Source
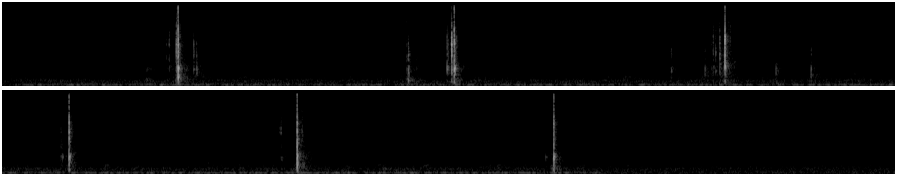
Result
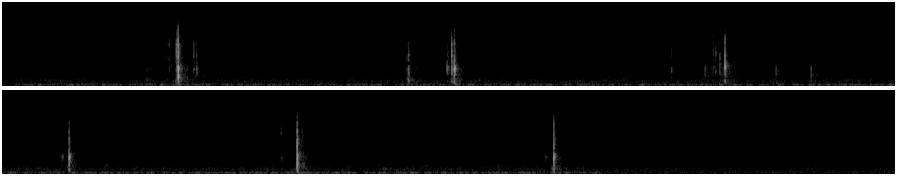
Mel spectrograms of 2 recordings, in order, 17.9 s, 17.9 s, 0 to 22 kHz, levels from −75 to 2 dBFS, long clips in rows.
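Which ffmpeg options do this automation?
-af "asetnsamples=n=441:p=0,asendcmd='1.6 lowpass f 2800;4.09 lowpass f 1300;4.63 lowpass f 2400;7.14 lowpass f 1100;8.14 lowpass f 2600;8.99 lowpass f 1200;9.86 lowpass f 2400',lowpass=1400"

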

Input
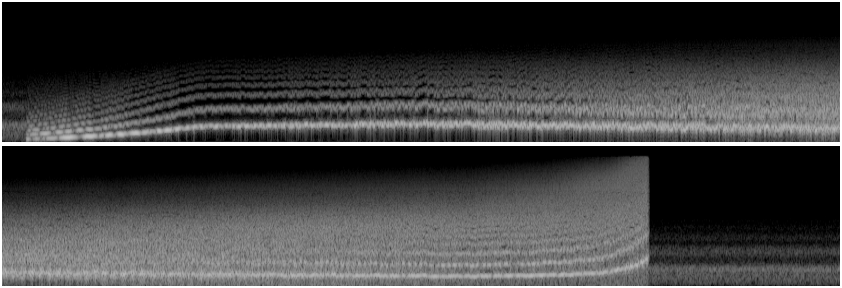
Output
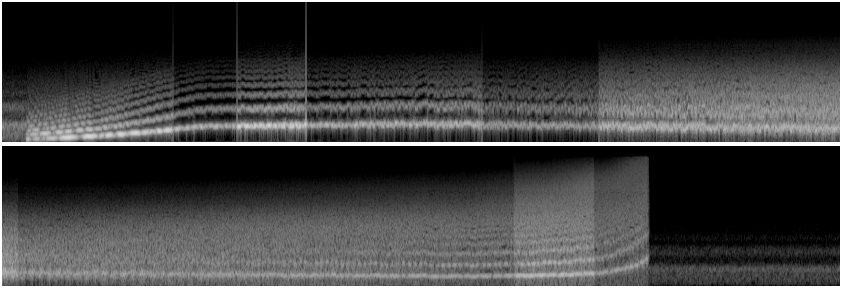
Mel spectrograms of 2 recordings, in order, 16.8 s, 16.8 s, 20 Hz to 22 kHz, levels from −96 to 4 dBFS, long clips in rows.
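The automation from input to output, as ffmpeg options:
-af "asetnsamples=n=441:p=0,asendcmd='1.71 volume volume 2dB;2.35 volume volume 11dB;3.04 volume volume -0.5dB;4.8 volume volume -9.5dB;5.97 volume volume 1dB;8.54 volume volume -6.5dB;13.5 volume volume 1.5dB;14.3 volume volume -7dB',volume=2.82"

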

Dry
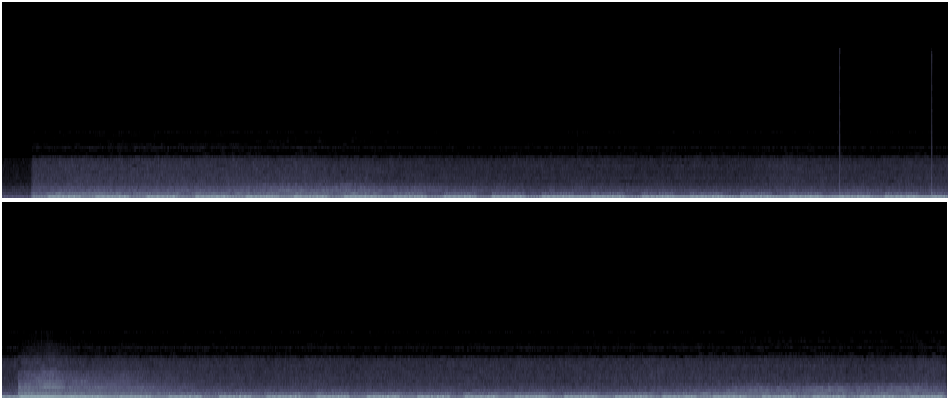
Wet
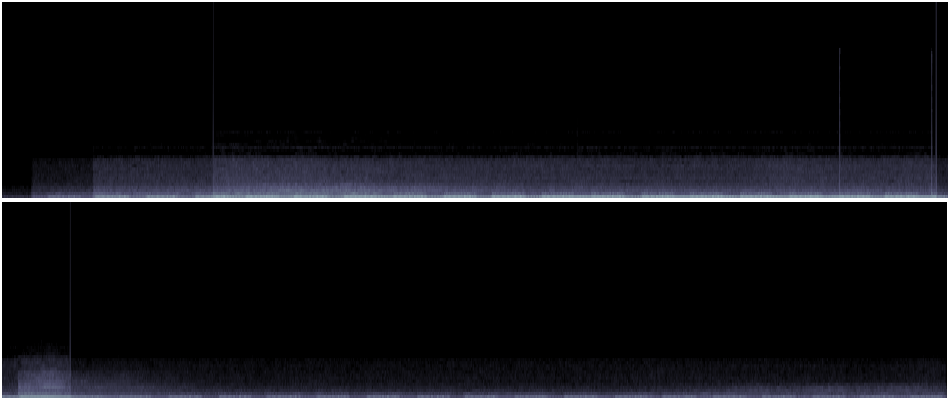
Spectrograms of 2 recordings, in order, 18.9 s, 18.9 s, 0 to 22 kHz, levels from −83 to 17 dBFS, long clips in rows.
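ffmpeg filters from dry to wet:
-af "asetnsamples=n=441:p=0,asendcmd='0.92 volume volume -5.5dB;2.12 volume volume 1dB;9.35 volume volume -7dB;10.15 volume volume -15.5dB',volume=0.168"

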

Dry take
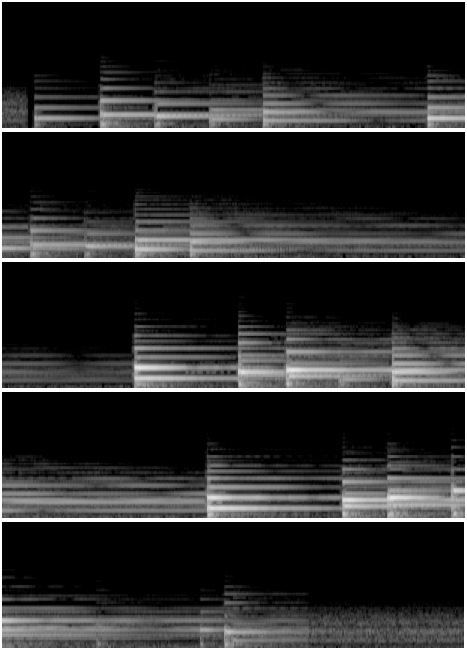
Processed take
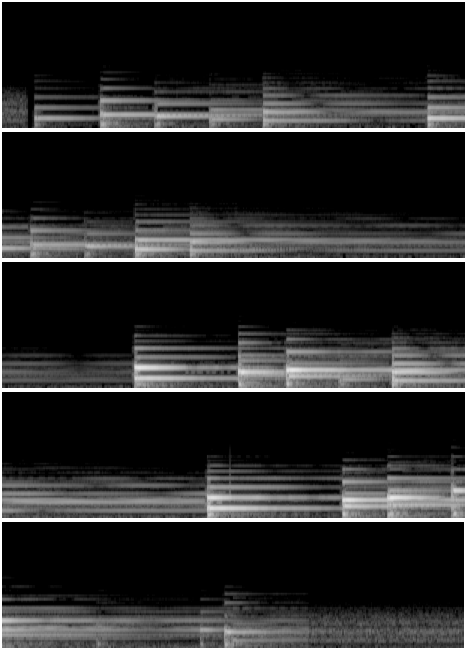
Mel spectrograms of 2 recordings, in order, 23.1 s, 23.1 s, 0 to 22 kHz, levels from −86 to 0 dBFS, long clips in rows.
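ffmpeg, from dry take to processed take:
-af "asetnsamples=n=441:p=0,asendcmd='0.91 lowpass f 1300;1.75 lowpass f 1700;4.65 lowpass f 1200;16.16 lowpass f 1600;18.04 lowpass f 2200;19.29 lowpass f 1800',lowpass=1800"

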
